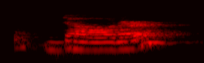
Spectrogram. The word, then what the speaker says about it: daughter: So this is pause, thaw, squawk, because, crawl, sauce, because that's CE, the C says S, dawn, daughter, author. That GH is silent in that word.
